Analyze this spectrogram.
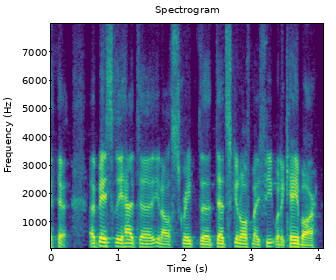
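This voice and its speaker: A man in his thirties with a fairly low voice hosts a casual podcast chat. He is friendly and talkative, and he laughs easily between his questions. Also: moderate pace. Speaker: podcast host, Marine veteran. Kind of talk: casual interview conversation.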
